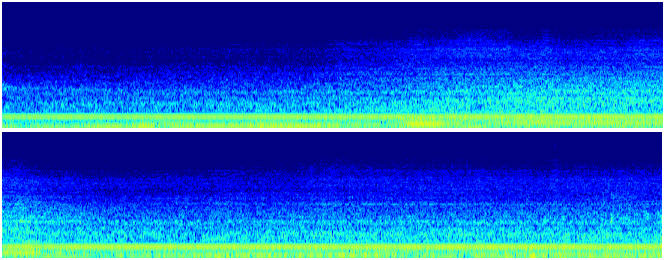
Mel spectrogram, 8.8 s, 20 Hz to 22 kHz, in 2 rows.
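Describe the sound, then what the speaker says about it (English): A 2014 BMW 650 idles with a weird rattly noise apparently from the turbos, a steady drone with a strong hum and irregular rattling texture, recorded close up at an auto auction. "It's that weird rattly noise. I feel like it's coming from the turbos."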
